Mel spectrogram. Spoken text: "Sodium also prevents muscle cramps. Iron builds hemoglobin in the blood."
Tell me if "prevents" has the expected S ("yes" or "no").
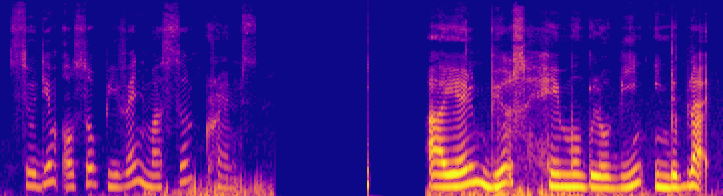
no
